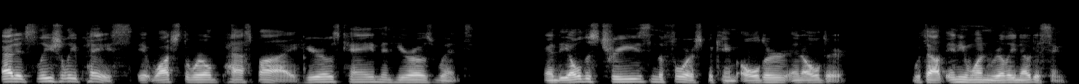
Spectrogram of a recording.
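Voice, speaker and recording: A man playing an ancient, sleepy male giant who tells old legends slowly and solemnly in a tabletop game. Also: on the low side, dark tone, no room sound, dull audio, natural voice. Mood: solemn, wistful.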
